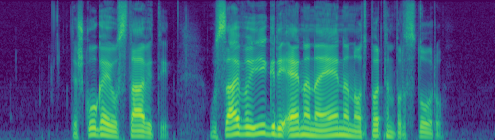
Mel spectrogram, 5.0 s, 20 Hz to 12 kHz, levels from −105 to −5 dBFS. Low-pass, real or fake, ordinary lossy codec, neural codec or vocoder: none; real; none; none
